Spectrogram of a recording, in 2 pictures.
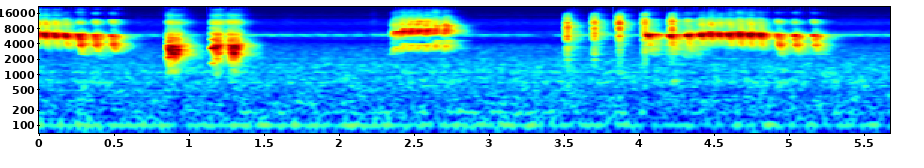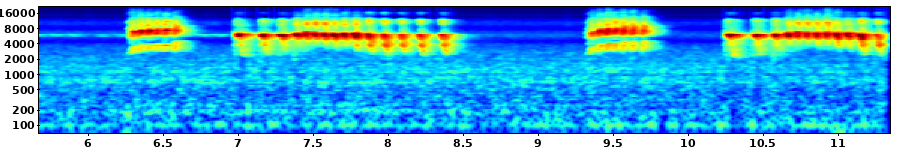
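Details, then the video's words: Young kinoy bird uttering repeated high buzzy chattering phrases with brief sharp chip notes and a thin held whistle between bursts, roughly every couple of seconds. "burung kinoy muda"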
